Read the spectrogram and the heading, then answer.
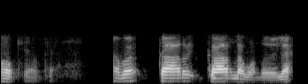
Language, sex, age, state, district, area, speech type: Malayalam, male, 45-60, Kerala, Palakkad, rural, conversation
